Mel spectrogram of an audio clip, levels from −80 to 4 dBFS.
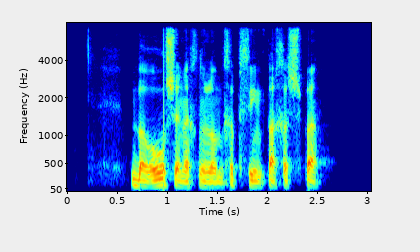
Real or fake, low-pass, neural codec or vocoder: real; 7.2 kHz; none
